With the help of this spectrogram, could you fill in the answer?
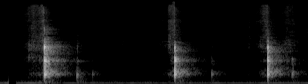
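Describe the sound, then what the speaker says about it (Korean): Three crisp knife chops through an apple on a cutting board, spaced about a second apart, each with a small follow-up tap, in a quiet room. "사과 1개 썰어줄게요."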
